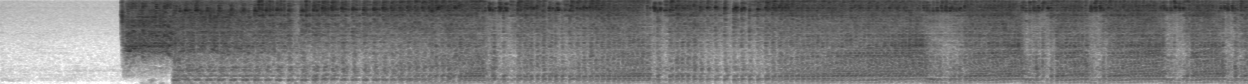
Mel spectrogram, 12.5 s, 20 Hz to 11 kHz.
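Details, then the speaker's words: 2012 Kawasaki Ninja twin on a single PZ30 clone carb, homemade copper manifold, thumb throttle, choke on, first start. Rough idle, revs lag behind each throttle blip, cause unconfirmed: throttle hesitation. "it had a tendency I would give a gas and it would lag it would an instantly respond"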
